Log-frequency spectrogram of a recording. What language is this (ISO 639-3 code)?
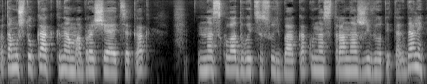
rus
